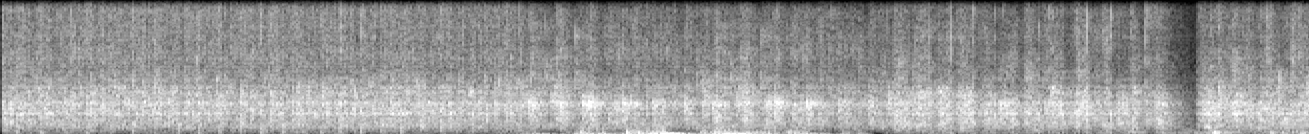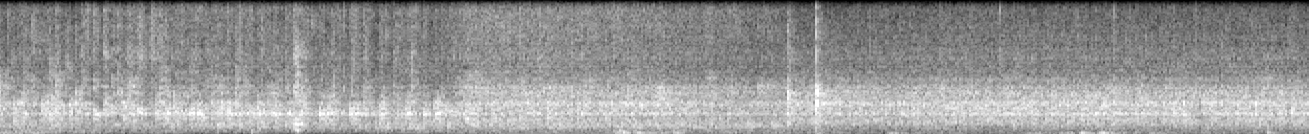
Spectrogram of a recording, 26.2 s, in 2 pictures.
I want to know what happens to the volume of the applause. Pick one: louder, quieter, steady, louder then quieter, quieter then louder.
steady.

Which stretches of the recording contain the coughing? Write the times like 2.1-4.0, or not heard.
15.6-16.2.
